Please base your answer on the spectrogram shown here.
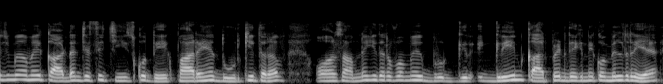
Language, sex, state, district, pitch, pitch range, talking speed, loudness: Hindi, male, Bihar, Sitamarhi, 180 Hz, 160-190 Hz, 255 wpm, -19 LUFS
